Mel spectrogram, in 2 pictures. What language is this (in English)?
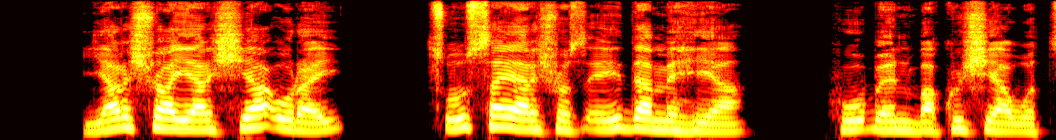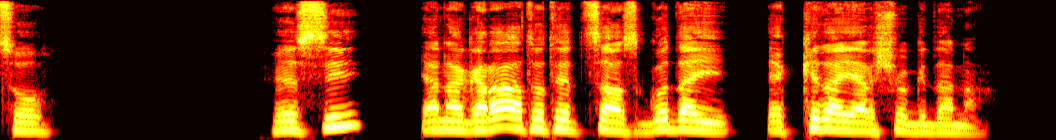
Gofa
